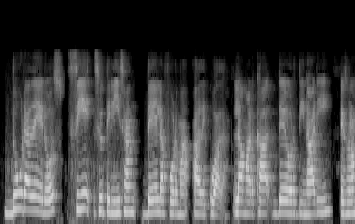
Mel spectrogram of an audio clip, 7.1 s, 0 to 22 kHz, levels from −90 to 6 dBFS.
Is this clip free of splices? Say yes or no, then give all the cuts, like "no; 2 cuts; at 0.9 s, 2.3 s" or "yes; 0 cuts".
no; 1 cut; at 4.6 s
